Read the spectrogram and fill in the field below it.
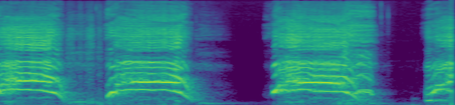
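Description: woman screaming

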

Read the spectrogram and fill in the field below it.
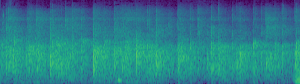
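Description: audience applause

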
